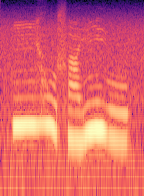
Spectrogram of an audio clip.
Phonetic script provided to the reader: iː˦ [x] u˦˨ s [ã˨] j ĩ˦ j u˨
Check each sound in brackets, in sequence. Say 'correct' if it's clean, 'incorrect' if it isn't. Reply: incorrect: ɣ, correct

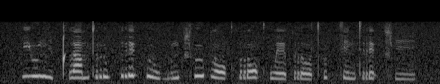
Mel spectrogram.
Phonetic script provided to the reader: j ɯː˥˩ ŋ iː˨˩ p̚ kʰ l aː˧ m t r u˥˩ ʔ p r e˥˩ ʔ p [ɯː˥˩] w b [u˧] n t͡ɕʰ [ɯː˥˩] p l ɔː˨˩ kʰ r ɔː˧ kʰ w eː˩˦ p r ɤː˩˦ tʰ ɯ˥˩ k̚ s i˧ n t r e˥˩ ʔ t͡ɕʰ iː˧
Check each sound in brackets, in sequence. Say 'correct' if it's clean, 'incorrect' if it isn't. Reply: incorrect: ɯː˨˩, correct, correct

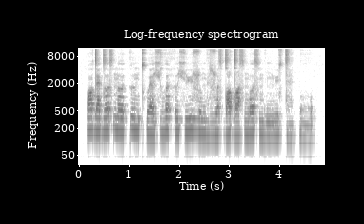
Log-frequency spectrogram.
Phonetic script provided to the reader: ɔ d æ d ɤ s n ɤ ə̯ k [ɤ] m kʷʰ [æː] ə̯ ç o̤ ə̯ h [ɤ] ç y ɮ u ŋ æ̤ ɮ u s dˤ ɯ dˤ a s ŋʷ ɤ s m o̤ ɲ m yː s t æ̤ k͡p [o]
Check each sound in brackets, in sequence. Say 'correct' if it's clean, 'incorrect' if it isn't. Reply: incorrect: ɯ, incorrect: æ, incorrect: ɯ, incorrect: o̤

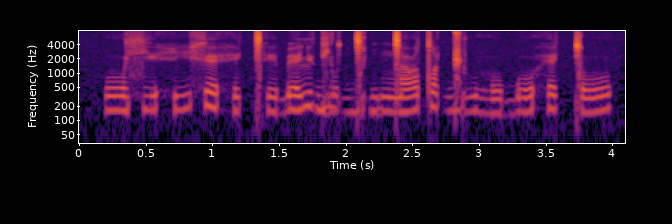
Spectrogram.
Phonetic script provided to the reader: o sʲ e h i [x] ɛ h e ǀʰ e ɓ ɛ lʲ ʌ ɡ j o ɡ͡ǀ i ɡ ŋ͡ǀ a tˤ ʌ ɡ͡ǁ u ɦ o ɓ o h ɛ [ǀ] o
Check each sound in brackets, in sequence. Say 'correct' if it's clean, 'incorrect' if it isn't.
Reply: correct, correct

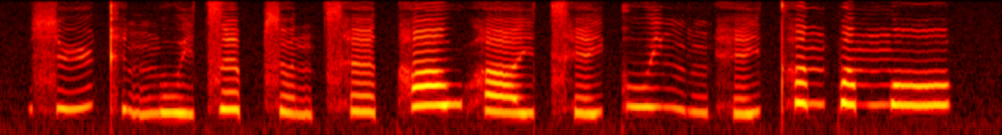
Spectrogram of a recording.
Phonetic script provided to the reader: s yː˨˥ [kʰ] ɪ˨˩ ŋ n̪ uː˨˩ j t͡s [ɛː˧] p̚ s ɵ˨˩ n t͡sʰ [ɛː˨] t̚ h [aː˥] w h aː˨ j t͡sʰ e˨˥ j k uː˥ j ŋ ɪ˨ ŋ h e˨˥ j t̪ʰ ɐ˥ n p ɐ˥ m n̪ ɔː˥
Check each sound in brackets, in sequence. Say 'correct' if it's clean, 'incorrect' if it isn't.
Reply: correct, correct, correct, correct

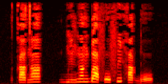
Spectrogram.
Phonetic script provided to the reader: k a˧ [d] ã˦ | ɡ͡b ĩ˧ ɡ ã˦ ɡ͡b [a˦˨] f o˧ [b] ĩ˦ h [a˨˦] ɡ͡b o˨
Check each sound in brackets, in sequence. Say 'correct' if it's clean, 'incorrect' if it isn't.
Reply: correct, correct, incorrect: f, incorrect: a˧

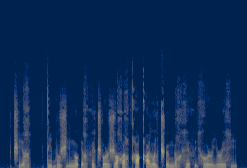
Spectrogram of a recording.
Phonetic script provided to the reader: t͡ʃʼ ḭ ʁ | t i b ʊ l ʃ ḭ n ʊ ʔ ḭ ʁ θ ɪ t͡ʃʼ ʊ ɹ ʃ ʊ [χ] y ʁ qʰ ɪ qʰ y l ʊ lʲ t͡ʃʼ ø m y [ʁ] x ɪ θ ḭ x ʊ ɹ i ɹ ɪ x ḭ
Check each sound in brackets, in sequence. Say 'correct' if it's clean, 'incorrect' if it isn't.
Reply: correct, correct

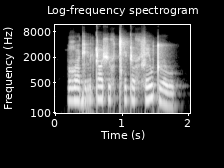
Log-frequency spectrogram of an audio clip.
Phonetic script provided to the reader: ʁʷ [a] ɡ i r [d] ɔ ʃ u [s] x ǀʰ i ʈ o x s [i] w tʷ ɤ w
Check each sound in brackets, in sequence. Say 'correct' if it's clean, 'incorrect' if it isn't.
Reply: correct, incorrect: ʈ, incorrect: none, incorrect: e

